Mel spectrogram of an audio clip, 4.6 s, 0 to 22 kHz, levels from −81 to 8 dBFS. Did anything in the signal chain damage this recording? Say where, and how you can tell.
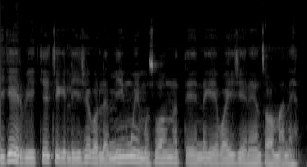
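No, nothing in the signal chain audibly damaged this audio.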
